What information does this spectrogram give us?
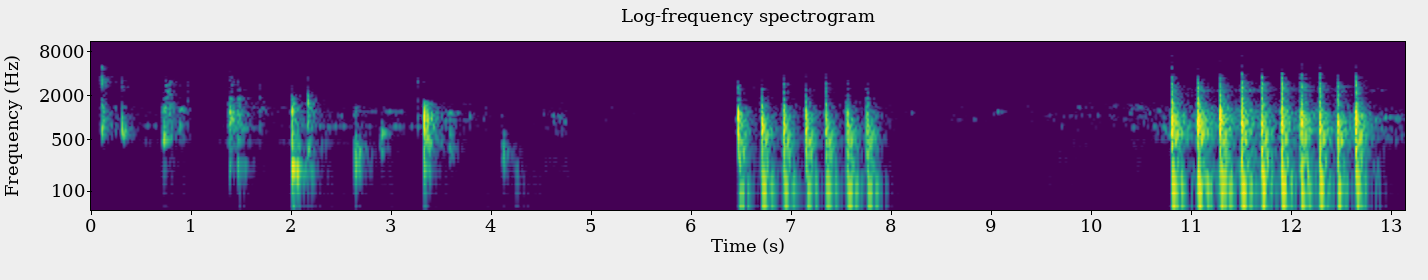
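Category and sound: impact, knocking on a door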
